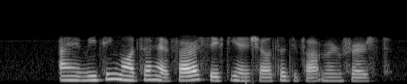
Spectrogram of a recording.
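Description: From 2.46 to 2.58 s, packet loss with pitch repetition scatters about 80 ms of gaps, the longest 50 ms, bridged by repeated pitch periods, giving a brief buzzy hold rather than silent dropouts.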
